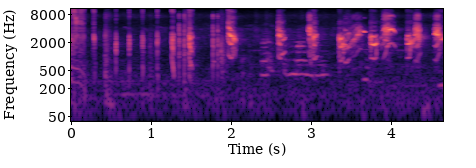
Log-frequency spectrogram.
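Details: Javan myna, recorded without editing: quick sharp clicks give way to loud harsh squawks and grating chatter, some notes sliding downward, in uneven bursts.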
